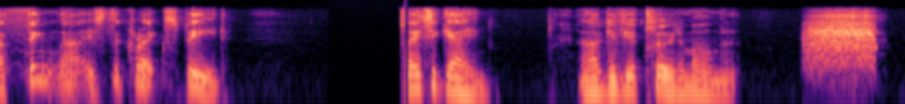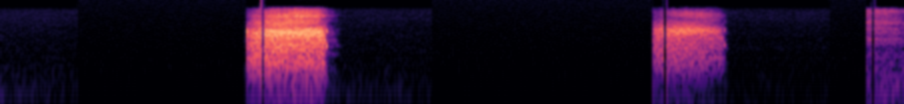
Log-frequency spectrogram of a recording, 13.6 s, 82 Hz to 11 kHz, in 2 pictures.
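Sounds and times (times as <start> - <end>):
speech: 0.0 - 1.8, 3.0 - 3.7, 4.3 - 6.2
barn owl harsh hissing screech: 6.0 - 6.7, 8.6 - 9.4, 11.7 - 12.3.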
